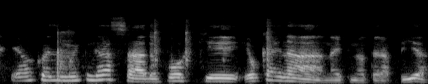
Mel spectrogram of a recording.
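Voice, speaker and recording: Heard in a dry, close sound with no echo, a man speaks at a moderate pace, his fairly high pitch making very wide swings. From Salvador, Bahia, Brazil. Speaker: tattoo artist and hypnotherapist. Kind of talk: casual interview chat.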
